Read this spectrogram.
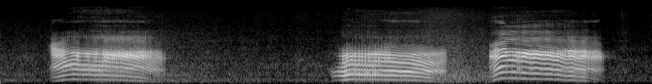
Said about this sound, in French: La diarrhée est insupportable et me fait pousser des cris qui viennent tout droit des enfers.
